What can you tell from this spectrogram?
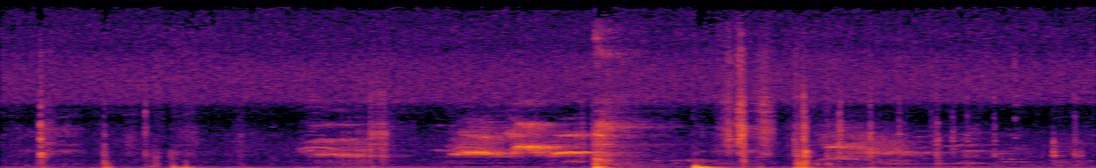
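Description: Handling noise from hands and arm working up inside the wheel-well access opening to twist a xenon bulb into the headlight housing: a few dull knocks against the plastic liner, the loudest about four and a half and five seconds in, over low rubbing and rumbling.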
